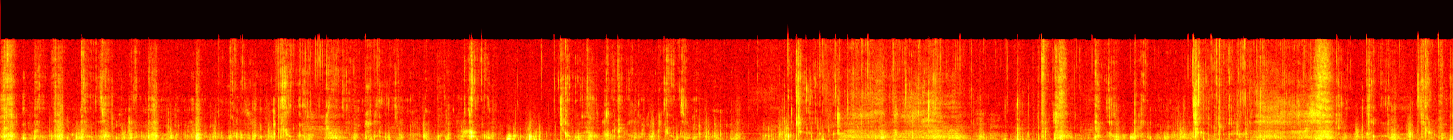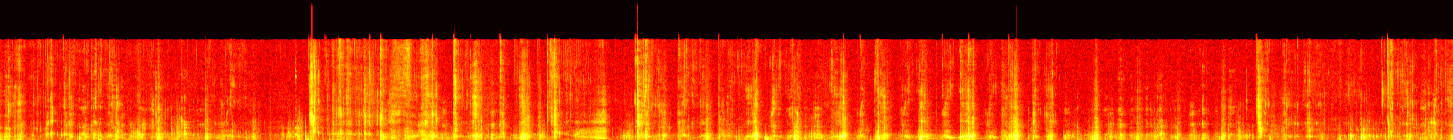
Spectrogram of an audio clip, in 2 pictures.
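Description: Close-miked crunching and chewing of a crispy fried chicken drumstick coated in cheese sauce, with repeated bites into the crunchy batter.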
